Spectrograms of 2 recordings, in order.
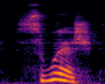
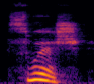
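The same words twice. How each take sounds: The two takes are said the same way.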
